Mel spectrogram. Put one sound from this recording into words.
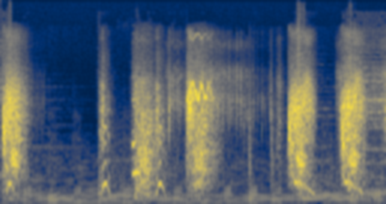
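A creature shrieks and snarls in short bursts.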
